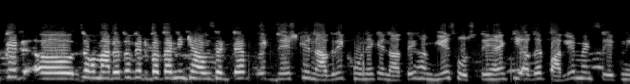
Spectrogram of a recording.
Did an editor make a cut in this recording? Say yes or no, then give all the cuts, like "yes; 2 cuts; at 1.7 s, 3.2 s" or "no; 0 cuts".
yes; 1 cut; at 2.7 s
